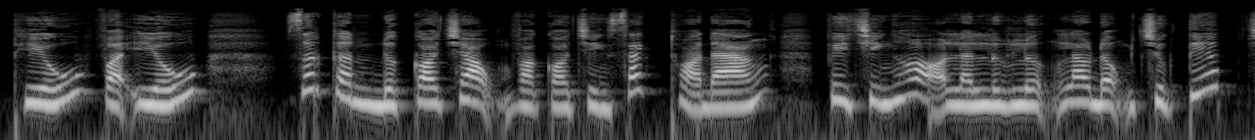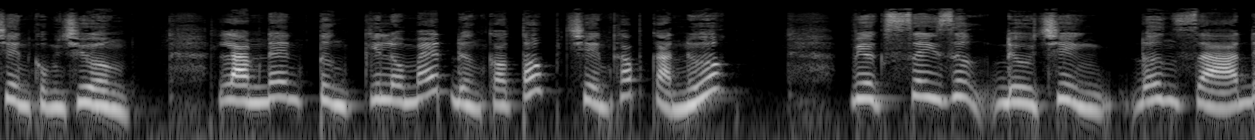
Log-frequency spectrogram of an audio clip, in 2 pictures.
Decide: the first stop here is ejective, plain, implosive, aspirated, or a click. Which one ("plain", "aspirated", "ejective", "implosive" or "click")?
aspirated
